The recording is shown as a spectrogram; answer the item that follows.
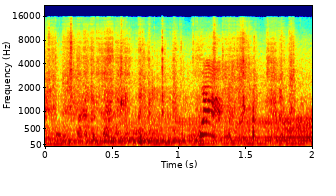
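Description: Quick footsteps and ball kicks of players running and dribbling a football on a hard dirt court, a rapid run of taps and knocks, with a man shouting 'Ya!' about a second in.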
